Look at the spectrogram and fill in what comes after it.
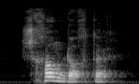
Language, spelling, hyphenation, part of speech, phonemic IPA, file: Dutch, schoondochter, schoon‧doch‧ter, noun, /ˈsxondɔxtər/, Nl-schoondochter.ogg
- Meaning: daughter-in-law (wife of someone's son)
